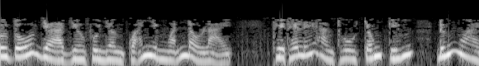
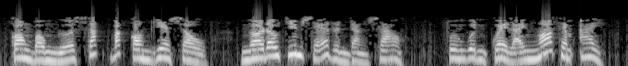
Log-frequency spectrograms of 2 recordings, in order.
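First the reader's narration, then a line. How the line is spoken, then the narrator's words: Cold. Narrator (Vietnamese): Miệng y lạnh lùng nói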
